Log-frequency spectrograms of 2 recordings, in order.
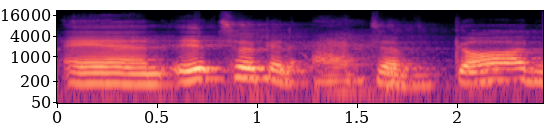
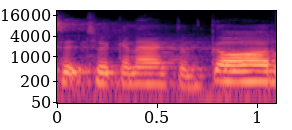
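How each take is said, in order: First: Slow, loud, laughing emphasis; emphatic. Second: Said in the usual way. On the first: Real, not acted. Telling the audience how hard it was, slow and loud with a laugh. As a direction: lean into it with a laugh.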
